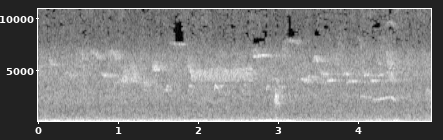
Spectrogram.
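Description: Outdoor ambience: a steady low rumble that swells briefly about three seconds in, with faint, scattered bird chirps over it.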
